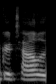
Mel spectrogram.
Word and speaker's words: Gutel: Is your last name Gutel? Is that how you pronounce it?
